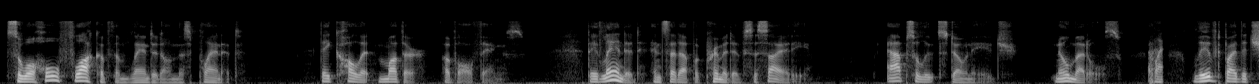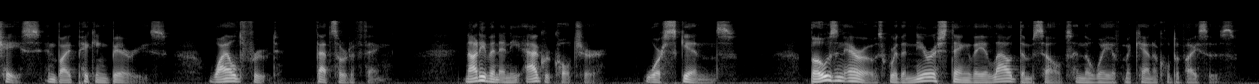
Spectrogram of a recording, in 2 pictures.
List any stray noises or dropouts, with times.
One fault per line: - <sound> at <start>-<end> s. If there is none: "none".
- laugh at 11.5-11.6 s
